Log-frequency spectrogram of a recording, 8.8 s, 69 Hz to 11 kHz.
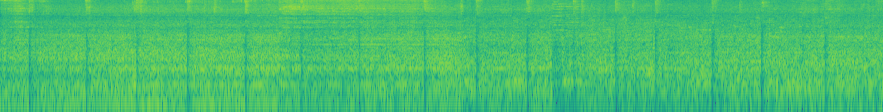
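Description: Lead diesel locomotives of a freight train passing close by, a CP Rail EMD SD40-2 followed by a Norfolk Southern unit. Their engines run loud and steady, and the wheels click repeatedly over the rail joints.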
